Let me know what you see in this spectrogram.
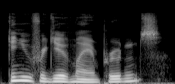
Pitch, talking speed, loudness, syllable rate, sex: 135 Hz, 170 wpm, -15 LUFS, 6.7 syllables/s, male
